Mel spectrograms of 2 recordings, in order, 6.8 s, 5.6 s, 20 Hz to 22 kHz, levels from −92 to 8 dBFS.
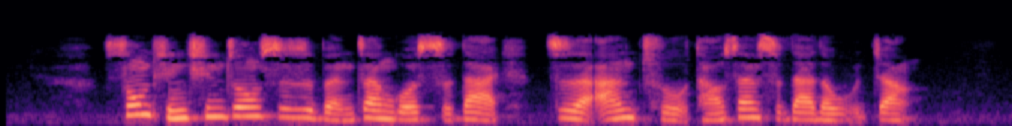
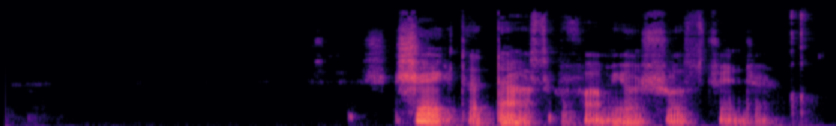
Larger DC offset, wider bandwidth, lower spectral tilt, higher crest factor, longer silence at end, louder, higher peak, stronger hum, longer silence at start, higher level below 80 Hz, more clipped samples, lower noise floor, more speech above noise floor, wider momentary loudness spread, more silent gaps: neither; second, 8.4 kHz vs 16 kHz; second, -3 dB/octave vs -5 dB/octave; second, 18 dB vs 24 dB; first, 0.7 s vs 0.2 s; first, -18 LUFS vs -31 LUFS; first, -2 dBFS vs -10 dBFS; neither; second, 0.7 s vs 2.45 s; second, -60 dBFS vs -52 dBFS; neither; second, -60 dBFS vs under -90 dBFS; second, 42 dB vs over 59 dB; second, 7 LU vs 19 LU; neither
